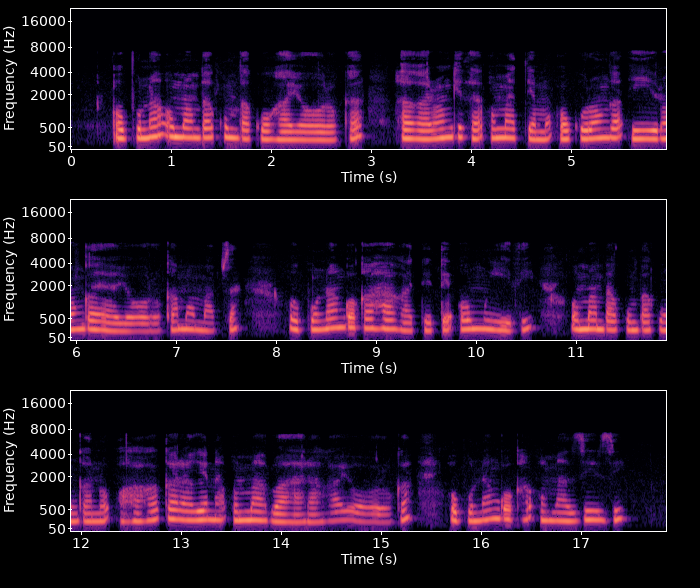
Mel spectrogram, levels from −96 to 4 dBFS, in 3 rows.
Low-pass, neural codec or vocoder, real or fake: 7.2 kHz; none; real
